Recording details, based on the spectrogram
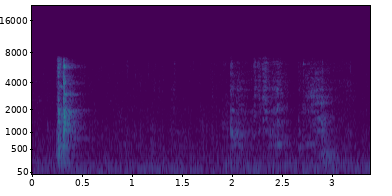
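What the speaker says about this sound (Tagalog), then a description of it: "ay naguhugas pa nga ako dito ng pinggan." Plates clink while dishes are washed in a kitchen during cooking, one sharp ceramic knock followed by softer rattling and scraping, faint and close.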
